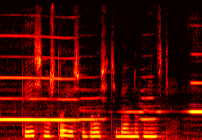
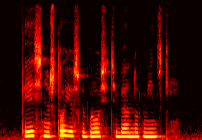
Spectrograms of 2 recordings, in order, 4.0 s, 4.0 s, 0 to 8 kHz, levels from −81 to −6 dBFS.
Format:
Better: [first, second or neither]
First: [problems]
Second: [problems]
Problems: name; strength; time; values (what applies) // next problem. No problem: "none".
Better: second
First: background sound (Wind instrument, woodwind instrument); 2 dB above the speech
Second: none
